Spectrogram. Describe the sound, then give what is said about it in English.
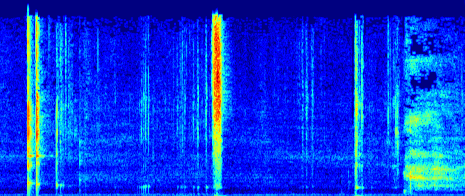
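Opening a beer bottle: a few sharp clicks, then a brief loud pop, followed by a soft fizzing hiss. “Every time I open a beer in this office, I'm going to be like, oh, dude, don't blow up on me.”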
